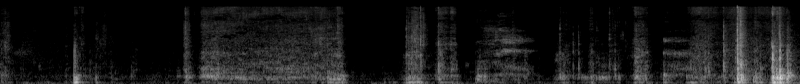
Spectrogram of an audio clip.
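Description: Packing tape being slit and torn off a cardboard shipping box, with scraping and rubbing of the cardboard, loudest in a few sharp rips near the end.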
